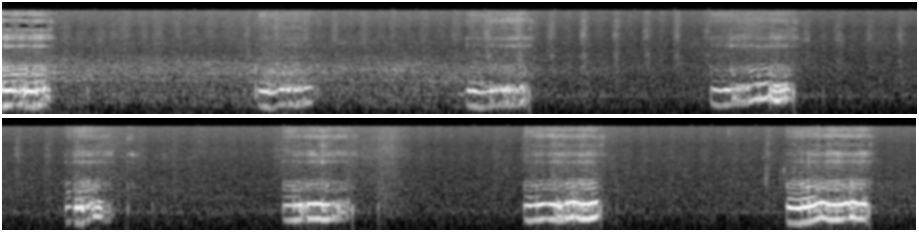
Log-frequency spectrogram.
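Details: Miniature Schnauzer snoring, a rough nasal snore repeated roughly every two and a half seconds, eight even breaths with quiet gaps between.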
